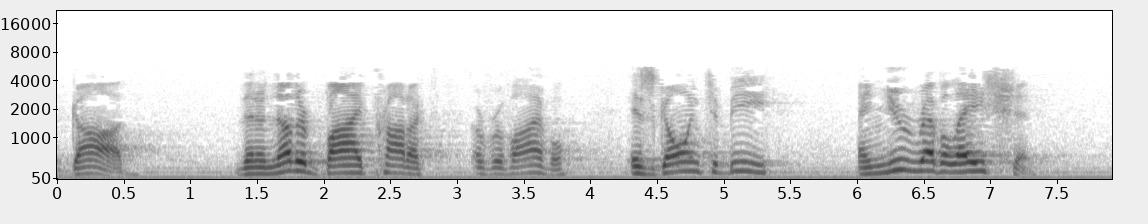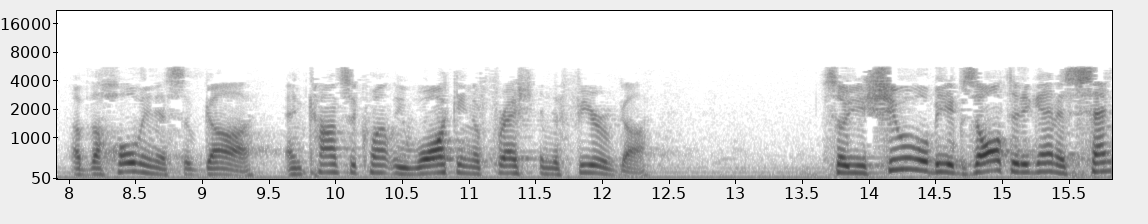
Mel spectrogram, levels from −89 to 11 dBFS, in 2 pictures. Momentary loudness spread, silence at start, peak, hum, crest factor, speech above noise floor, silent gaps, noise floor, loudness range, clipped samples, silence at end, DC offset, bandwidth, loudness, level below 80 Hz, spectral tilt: 16 LU; 0 s; -4 dBFS; none; 18 dB; 25 dB; none; -47 dBFS; 5 LU; under 0.1%; 0 s; under 0.1%; 5.8 kHz; -23 LUFS; -48 dBFS; -11 dB/octave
